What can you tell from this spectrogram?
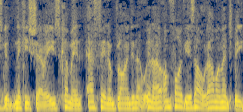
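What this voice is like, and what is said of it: Strong old Berkshire accent. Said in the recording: “You got a real old Berkshire accent.”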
